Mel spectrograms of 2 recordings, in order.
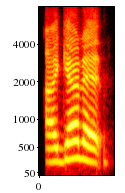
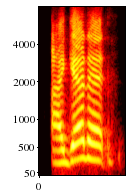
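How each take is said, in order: Both takes have the same delivery.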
